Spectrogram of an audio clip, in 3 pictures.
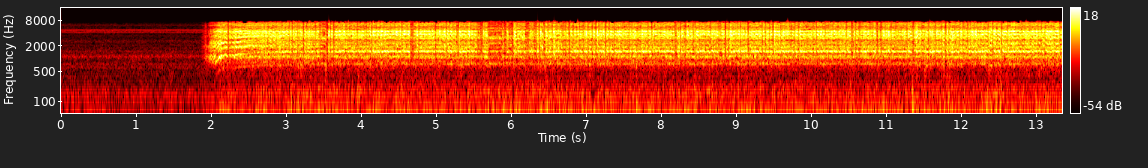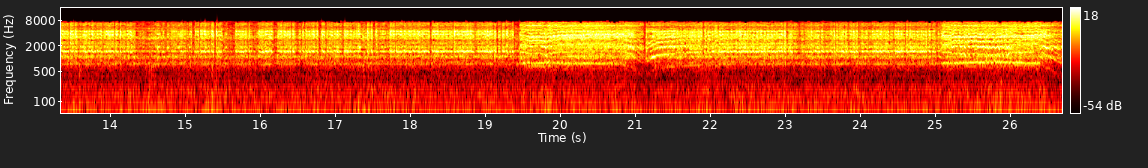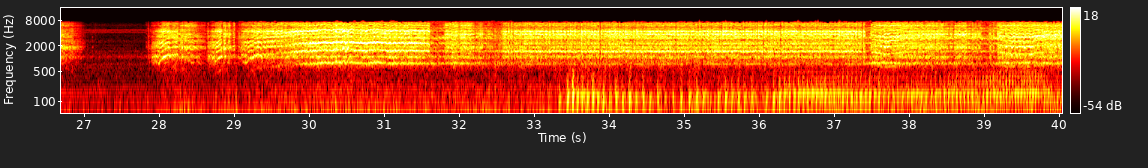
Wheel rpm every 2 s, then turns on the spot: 0, 140, 200, 200, 200, 200, 200, 200, 200, 200, 170, 190, 200, 70, 100, 190, 200, 200, 200, 190.
none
